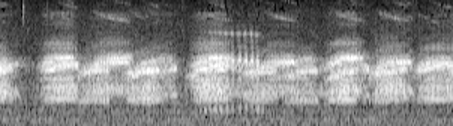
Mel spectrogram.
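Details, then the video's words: A chorus of frogs gives grating, pulsed croaks in bursts roughly half a minute's count of thirty, separated by short dips, several callers overlapping throughout. "Frog Sound"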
